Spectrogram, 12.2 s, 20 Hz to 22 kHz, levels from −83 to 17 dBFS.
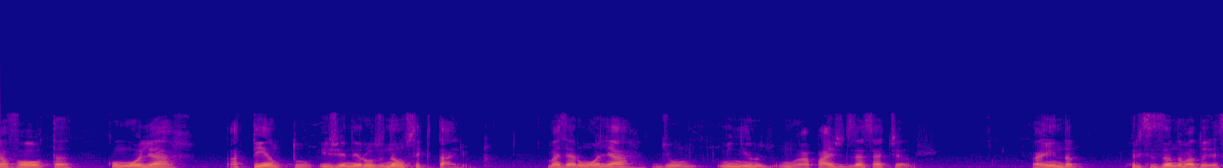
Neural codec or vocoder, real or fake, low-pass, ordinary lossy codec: none; real; 7.2 kHz; AAC, 48 kbps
